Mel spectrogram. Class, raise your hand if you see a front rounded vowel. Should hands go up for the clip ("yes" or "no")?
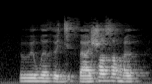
yes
